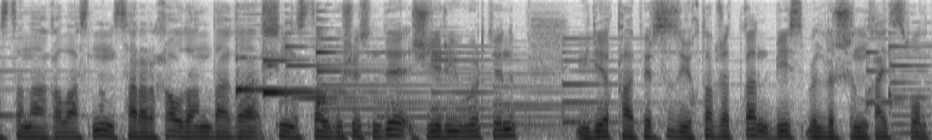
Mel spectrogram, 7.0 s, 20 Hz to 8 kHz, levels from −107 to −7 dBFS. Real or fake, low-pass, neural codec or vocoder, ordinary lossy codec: real; none; none; none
